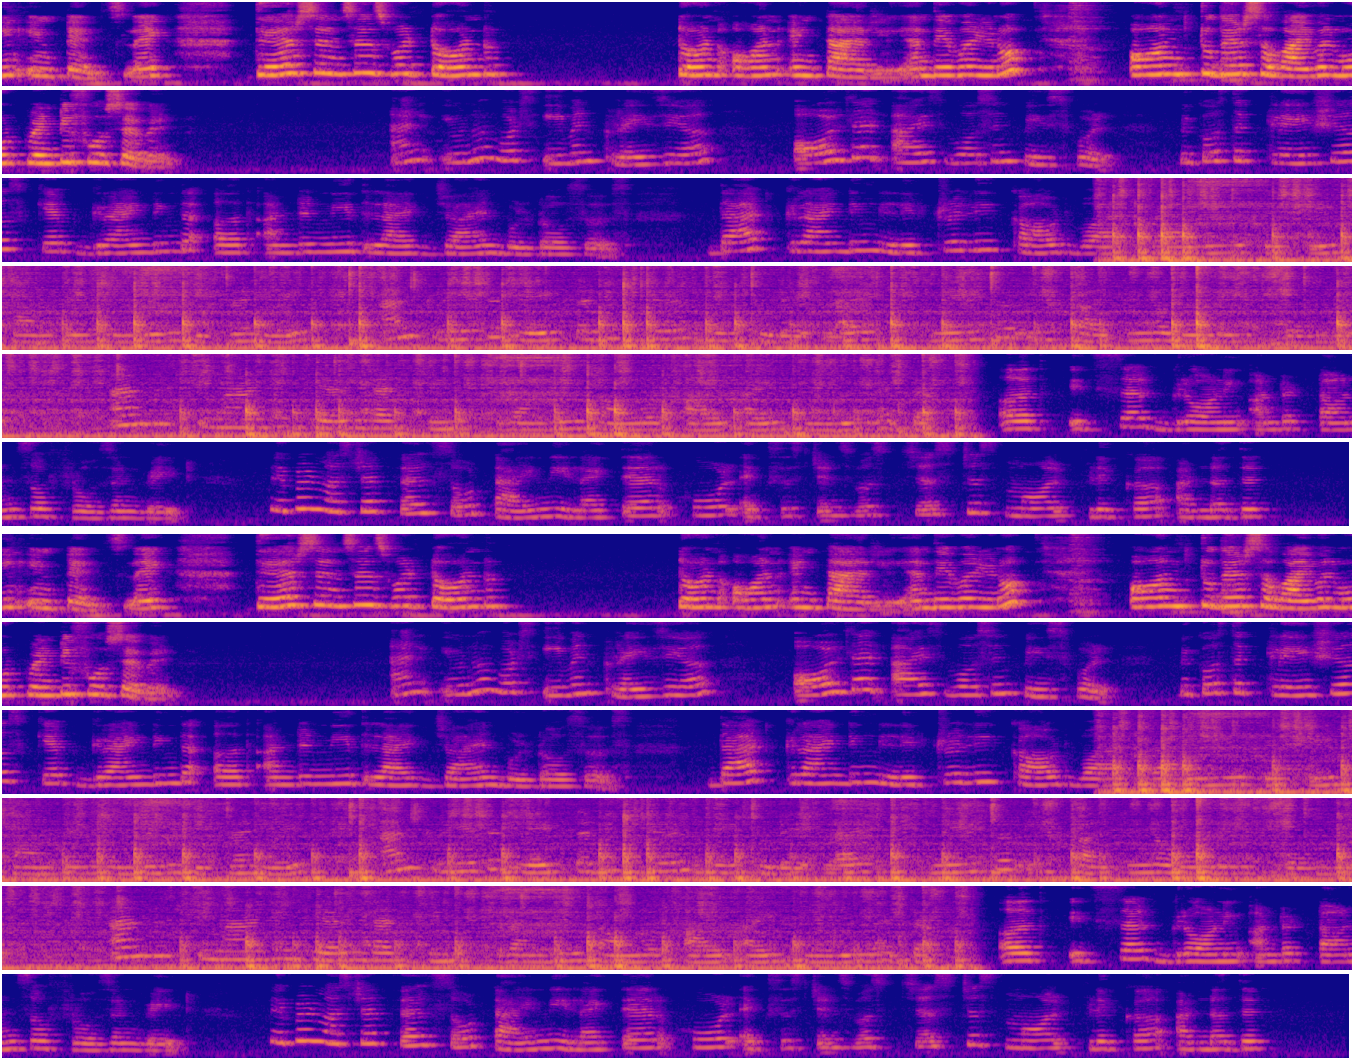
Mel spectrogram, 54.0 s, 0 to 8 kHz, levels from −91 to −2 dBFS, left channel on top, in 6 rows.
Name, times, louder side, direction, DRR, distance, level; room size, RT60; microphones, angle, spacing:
voice 1, 0.0-3.3 4.5-10.1, left 3 dB, 40° left, 1.1 m, -28 dB
voice 2, 11.6-13.7 14.3-16.4 16.8-22.2 22.8-32.8 33.2-36.5 36.7-46.2 46.8-53.4, right 1 dB, 15° right, 1.4 m, -39 dB
sound 1, 25.3-42.5, equal, 25° left, 1.0 m, -34 dB
4.0 x 2.5 x 2.3 m
head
